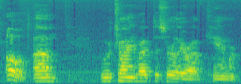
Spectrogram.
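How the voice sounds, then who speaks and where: A man's voice: mid-range voice, steady tone, brisk, a little hiss or hum. A man acting as interviewer, asking questions and adding comments in casual conversation. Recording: roomy, distant mic.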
